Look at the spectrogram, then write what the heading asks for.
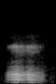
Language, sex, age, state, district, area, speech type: Odia, male, 45-60, Odisha, Nuapada, urban, conversation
